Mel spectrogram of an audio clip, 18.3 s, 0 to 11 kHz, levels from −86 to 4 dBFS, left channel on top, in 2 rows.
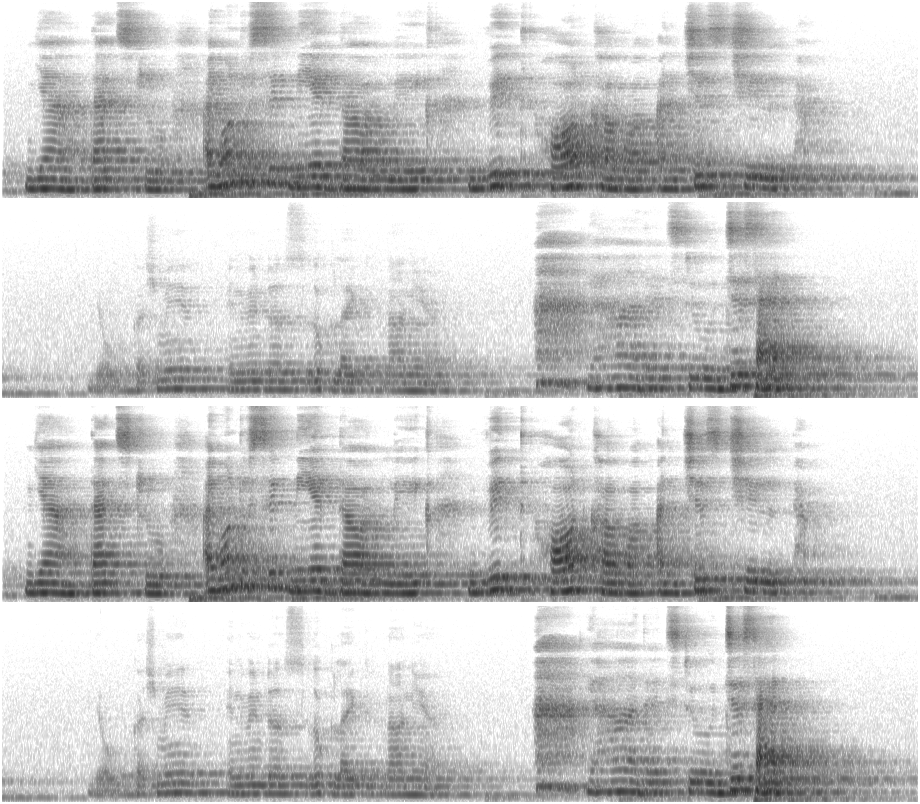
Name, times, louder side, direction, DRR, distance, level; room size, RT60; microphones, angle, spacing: voice 1, 0.2-5.1 5.3-8.0 14.5-16.9, right 1 dB, 85° right, -2 dB, 1.2 m, -21 dB
voice 2, 10.0-13.6, right 1 dB, 25° right, 3 dB, 1.0 m, -31 dB
15.5 x 8.4 x 4.8 m, 2.5 s
head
